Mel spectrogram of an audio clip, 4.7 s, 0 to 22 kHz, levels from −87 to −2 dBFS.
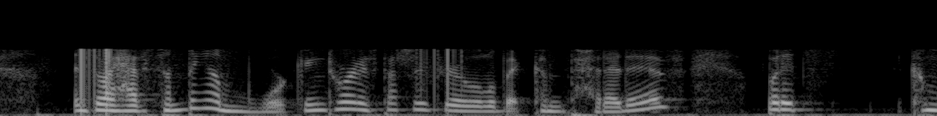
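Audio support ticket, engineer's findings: Bit errors on a digital phone line, 0.40–0.56 s and 2.08–2.31 s: bursts of sharp ticks and crackle over continuous speech. The rate fits a few flipped bits per thousand, each corrupting a single sample on the G.711 mu-law path. Unlike packet loss, the speech underneath carries on with no gaps or smearing.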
